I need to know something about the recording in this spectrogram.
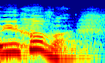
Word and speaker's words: Jehowa: to słowo czytać Jehowa Jeśli tak było ono czytane z tymi samymi samogłoskami co Adonai to wtedy brzmiało Jehowa i teraz Niektórzy na potwierdzenie tego że tak należało je wymawiać mówią że to jest imię Jezus które brzmi jehoszua a więc yeh jest ratunkiem a więc skoro yeh to znaczy że to imie czytano Jehowa ale z kolei inni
